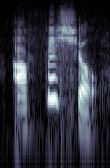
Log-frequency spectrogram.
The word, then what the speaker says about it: official: The second syllable is pronounced fish. And this mark shows where we should accent the word. So, the correct pronunciation is official.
